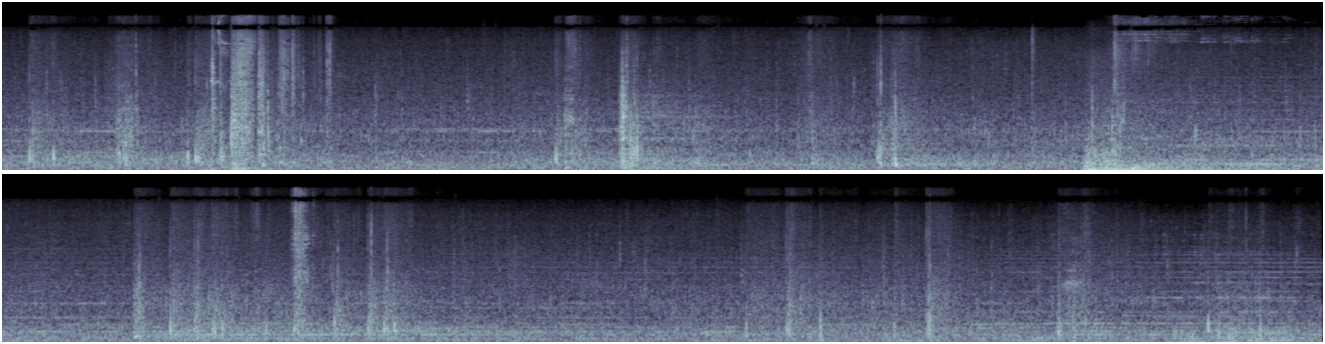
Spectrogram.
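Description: Footsteps tap on a stone floor.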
